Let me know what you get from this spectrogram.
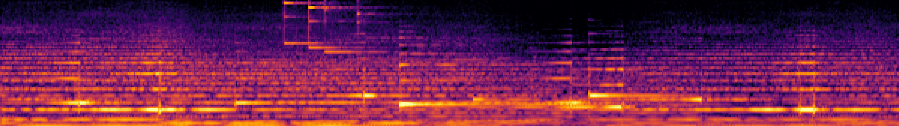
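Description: Soft ambient music with sustained low tones and gentle chimes, with no animal sounds.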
